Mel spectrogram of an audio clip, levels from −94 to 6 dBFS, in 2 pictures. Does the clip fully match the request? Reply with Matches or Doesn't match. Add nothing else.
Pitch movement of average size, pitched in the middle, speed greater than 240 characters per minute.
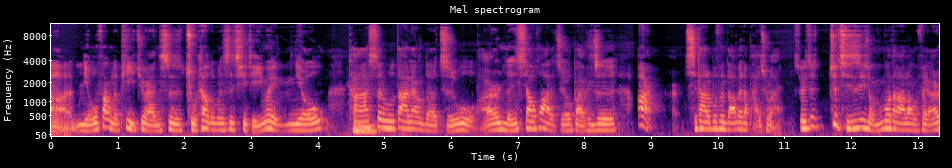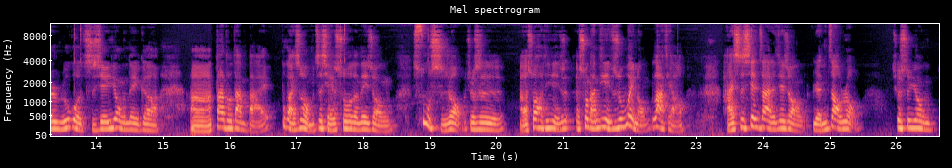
Matches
